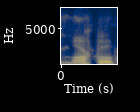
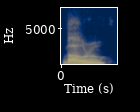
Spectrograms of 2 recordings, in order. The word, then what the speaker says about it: Mauro: Sorry, I almost called you Marco, but Mauro. Yeah, Mauro. It's one of the most difficult names to pronounce for non-Italian speakers, I guess. This is AU, which is pretty tricky, it seems.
